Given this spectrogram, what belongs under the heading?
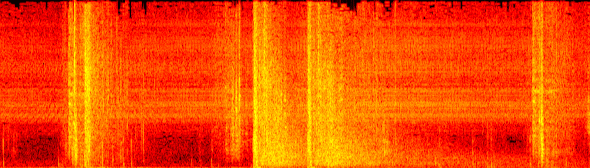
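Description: Sharp gunshots in a video game ring out as a few separate, spaced cracks, with one louder blast near the middle followed by a fading tail.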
